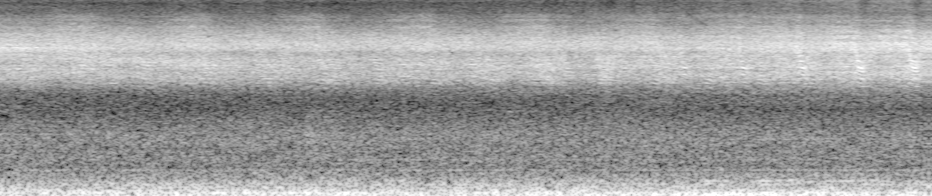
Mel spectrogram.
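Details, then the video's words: Crickets under a clear blue sky, recorded in real time without music: a steady, dense high-pitched shimmer of insect chirping with no clear gaps, over a low rumbling background. "Relaxing Clouds in a Blue sky and Nature Sounds - Real Time - No Music - Meditation - Crickets"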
